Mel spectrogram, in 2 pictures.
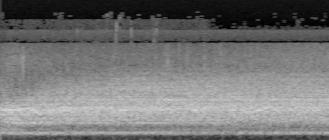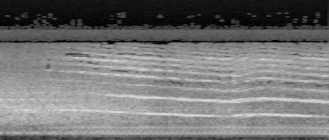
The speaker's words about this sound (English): The alarm said Pine Street, didn't it? Oh, yes, yes, of course. So why this siren? The only traffic out here is on horseback.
